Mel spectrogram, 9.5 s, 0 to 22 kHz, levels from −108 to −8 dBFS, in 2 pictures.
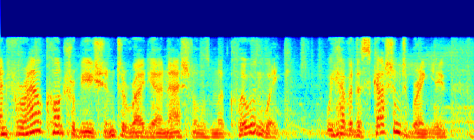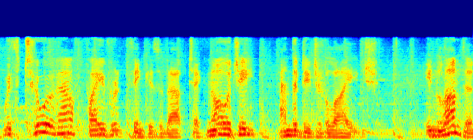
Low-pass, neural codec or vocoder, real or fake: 7.2 kHz; vocoder, 24 kHz, 100 mel bands, Vocos; fake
